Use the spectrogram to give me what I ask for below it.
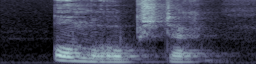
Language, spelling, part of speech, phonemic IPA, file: Dutch, omroepster, noun, /ˈɔmrupstər/, Nl-omroepster.ogg
- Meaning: female announcer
